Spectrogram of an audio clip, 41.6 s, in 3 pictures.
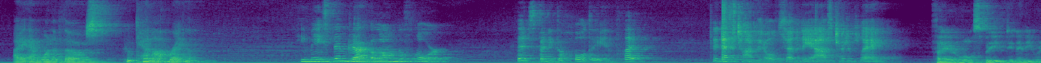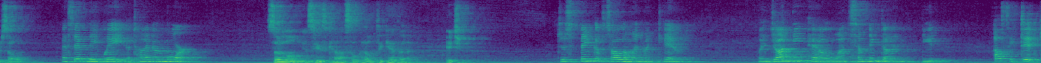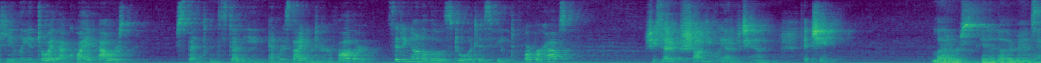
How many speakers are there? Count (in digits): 5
